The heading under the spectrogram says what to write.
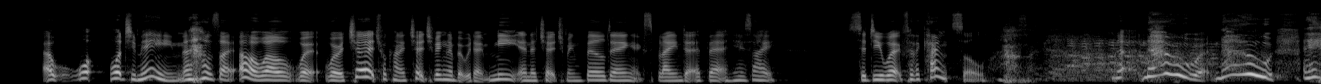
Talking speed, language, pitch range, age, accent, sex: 225 wpm, English, 185-240 Hz, 20-39, British, female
